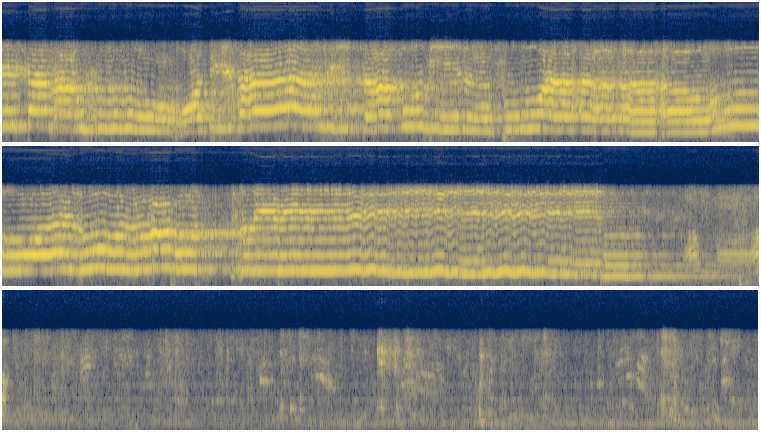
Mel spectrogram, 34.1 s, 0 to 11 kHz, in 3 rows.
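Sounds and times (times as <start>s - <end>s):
man reciting melodically: 0.0s - 22.9s.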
